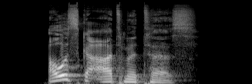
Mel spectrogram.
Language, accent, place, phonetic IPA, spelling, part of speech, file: German, Germany, Berlin, [ˈaʊ̯sɡəˌʔaːtmətəs], ausgeatmetes, adjective, De-ausgeatmetes.ogg
- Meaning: strong/mixed nominative/accusative neuter singular of ausgeatmet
